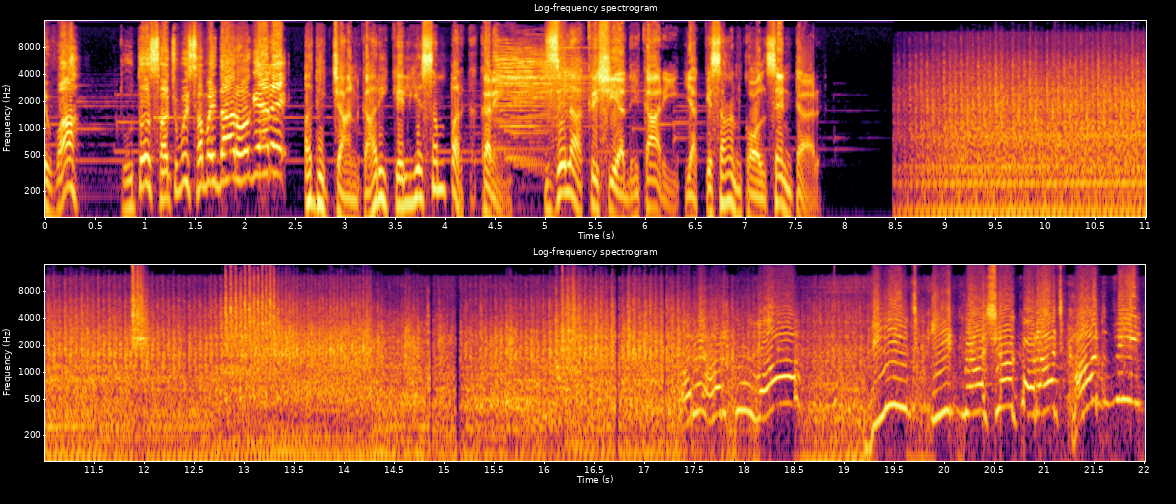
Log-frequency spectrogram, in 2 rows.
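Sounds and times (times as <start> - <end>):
man talking: 0.0 - 7.8, 17.4 - 18.6, 19.2 - 22.0
tractor engine idling: 8.5 - 21.8.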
